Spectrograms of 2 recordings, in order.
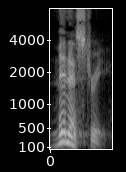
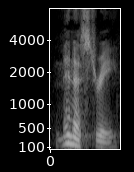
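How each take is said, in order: First: The word is said with energetic gusto. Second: The word is said in a reflective tone. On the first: It carries one meaning. "if you sort of say it with a bit of gusto" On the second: It carries another meaning. "with a more reflective ministry kind of tone"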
